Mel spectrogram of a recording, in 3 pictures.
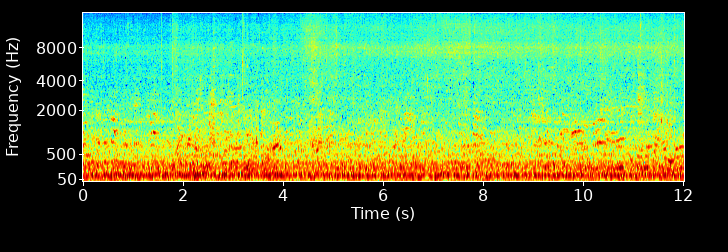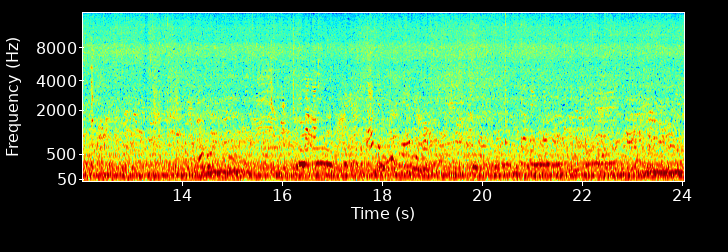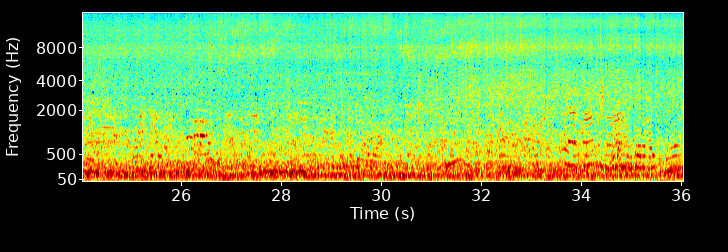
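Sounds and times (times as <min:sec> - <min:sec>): faint background chatter: 0:00.0 - 0:36.0
meat sizzling on a grill: 0:00.0 - 0:36.0.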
